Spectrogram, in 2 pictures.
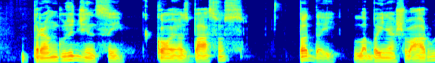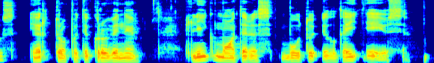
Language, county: Lithuanian, Vilnius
